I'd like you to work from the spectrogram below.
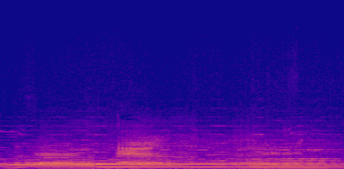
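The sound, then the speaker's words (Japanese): Sheep bleat continuously, several overlapping wavering cries layered together, loud, with no talking over them. “あああの小さいのが困っているなすぐ行くぞおちびちゃんお前をここに置き去りにはしないよお前の泣き声が聞こえたからね私はいつでも羊たちを助けに行くつもりだよ”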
